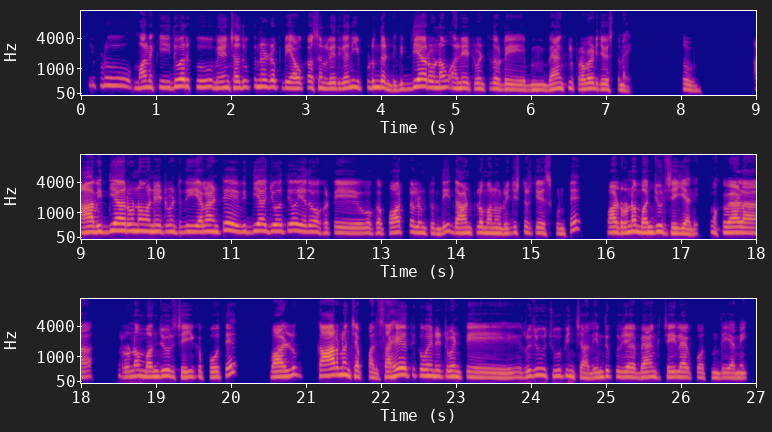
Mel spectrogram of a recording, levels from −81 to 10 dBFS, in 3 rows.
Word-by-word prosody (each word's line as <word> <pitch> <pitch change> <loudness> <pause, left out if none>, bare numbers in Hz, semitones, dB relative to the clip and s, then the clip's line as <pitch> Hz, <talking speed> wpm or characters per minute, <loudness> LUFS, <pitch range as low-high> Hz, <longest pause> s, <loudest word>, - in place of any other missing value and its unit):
ఇప్పుడూ 275 +1 -7 0.4
మనకి 220 +2 -1
ఇదివరకు, 240 +1 +2 0.2
మేము 205 +2 0
చదువుకునేటప్పుడీ 220 0 -1
అవకాశం 195 +1 -3
లేదు 180 0 -1
గానీ, 210 +4 +1
ఇప్పుడుందండి. 210 -6 -1
విద్యా 170 +10 +4
రుణం 210 0 +1
అనేటువంటిదోటి. 175 -3 -2 0.3
హ్మ్, 145 +1 -3
బ్యాంకులు 180 +3 -2
ప్రొవైడ్ 170 +2 0
జేస్తున్నాయి. 145 -6 -4 0.7
సో, 165 - -5 1.0
ఆ - - +8
విద్యారుణం 225 +2 +5
అనేటువంటిది 205 -2 -1
ఎలా 210 +2 +2
అంటే, 205 +6 +1 0.2
విద్యాజ్యోతో 220 +2 +1
ఏదో 205 0 -2
ఒకటి 175 +1 -5 0.4
ఒక 170 +2 -5
పోర్టలుంటుంది. 180 -3 -2
దాంట్లో 170 +1 +1
మనం 165 -1 0
రిజిస్టర్ 180 +1 -6
చేసుకుంటే, 160 - -4 0.5
వాళ్ళు 180 0 +4
రుణం 205 +3 +4
మంజూరు 185 0 +2
చేయాలి. 155 -4 +1 0.3
ఒకవేళ, 180 +1 +4 0.7
రుణం 190 +4 -1
మంజూరు 180 +1 +1
చేయకపోతే, 165 - -1 0.6
వాళ్ళు 180 +5 +4 0.4
కారణం 225 +4 +8
చెప్పాలి. 165 -5 -2
సహేతుకమైనటువంటీ 190 -4 +2 0.7
రుజువు 210 +5 -2
చూపించాలి. 185 -7 -3
ఎందుకు 180 +2 -4 0.3
బ్యాంక్ 165 -1 -1
చేయలేకపోతుంది 155 -3 -3
అని. 145 0 -2
185 Hz, 110 wpm, -24 LUFS, 165-210 Hz, 1.0 s, ఆ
